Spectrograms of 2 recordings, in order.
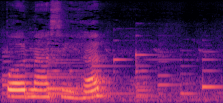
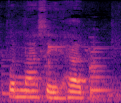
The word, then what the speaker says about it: penasihat: Contohnya pada lafal baku penasihat menjadi lafal tidak baku penasehat. Penasihat menjadi penasehat disebabkan oleh pengaruh dari bahasa Jawa karena pada bahasa Jawa vokal i diucapkan menjadi e dalam keadaan tertutup.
